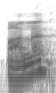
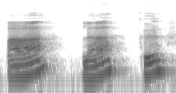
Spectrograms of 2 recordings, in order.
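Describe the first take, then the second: First: Said in the usual way. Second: पालक stretched very slow, each syllable pa-la-k held; slow demonstration of पालक, syllable by syllable; drawn out slowly. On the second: Shown as a demonstration. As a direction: draw out पालक slowly for the learner. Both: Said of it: "पा पर आ की मात्रा".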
